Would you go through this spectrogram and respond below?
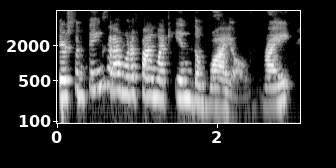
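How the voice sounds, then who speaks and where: A woman, a guest on a casual live chat, talking with rambling enthusiasm in quick bursts over a video call. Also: high-pitched, big pitch swings, crowd noise.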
